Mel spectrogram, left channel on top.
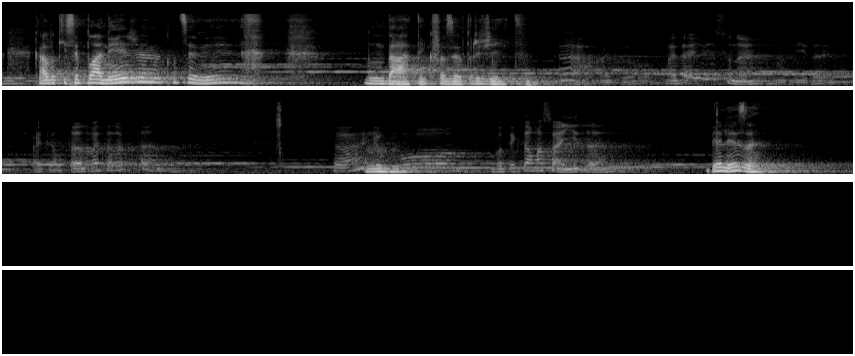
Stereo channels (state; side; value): silent; right; digital silence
